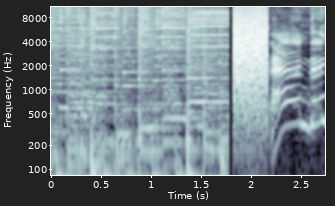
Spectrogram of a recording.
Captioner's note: static crackles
